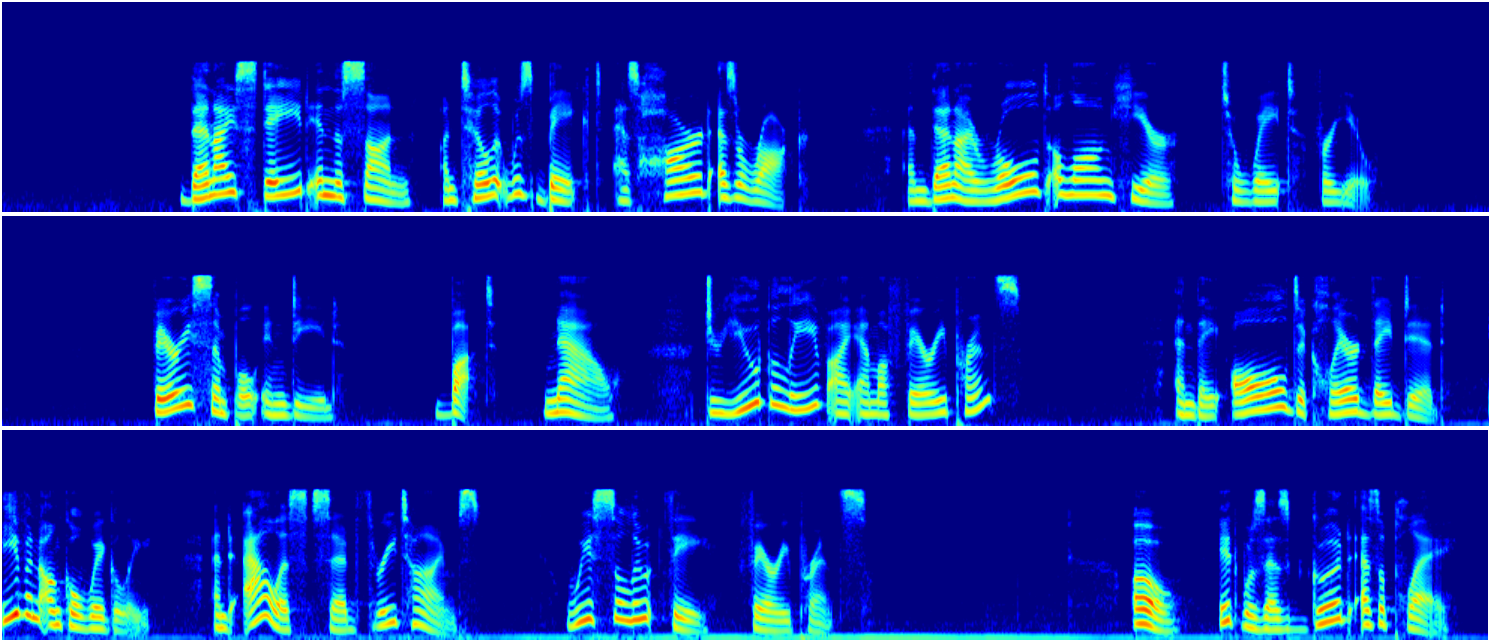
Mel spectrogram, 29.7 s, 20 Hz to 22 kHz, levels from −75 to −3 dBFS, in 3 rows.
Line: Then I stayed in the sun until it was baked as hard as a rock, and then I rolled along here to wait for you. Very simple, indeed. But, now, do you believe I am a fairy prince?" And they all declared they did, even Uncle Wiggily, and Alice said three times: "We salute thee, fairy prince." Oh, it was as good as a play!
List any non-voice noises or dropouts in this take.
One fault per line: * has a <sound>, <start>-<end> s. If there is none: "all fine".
all fine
